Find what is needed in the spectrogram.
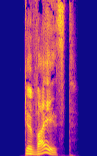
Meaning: past participle of weißen
- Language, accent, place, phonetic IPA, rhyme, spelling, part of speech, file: German, Germany, Berlin, [ɡəˈvaɪ̯st], -aɪ̯st, geweißt, verb, De-geweißt.ogg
